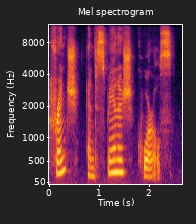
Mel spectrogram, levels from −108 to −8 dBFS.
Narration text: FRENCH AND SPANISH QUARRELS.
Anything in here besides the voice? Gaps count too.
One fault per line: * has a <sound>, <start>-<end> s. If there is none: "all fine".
all fine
